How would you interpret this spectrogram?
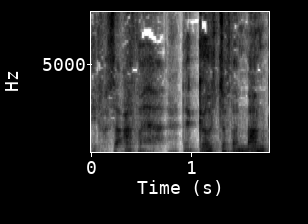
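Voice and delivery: soft, hushed whisper, barely voiced. Still holding the narrator's arm, she tells him who did it, whispered. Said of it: "she whispered".

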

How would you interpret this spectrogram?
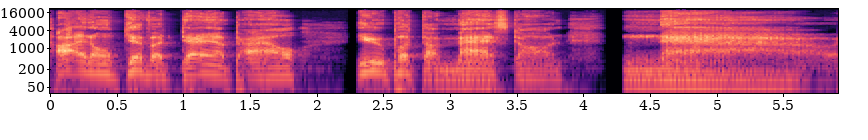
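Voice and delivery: bad, rough, creaky, scraped-out put-on voice. Acting out a scene about a mask, the speaker does a bad Vince impersonation. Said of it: "I'm still terrible at the Vince impersonation".

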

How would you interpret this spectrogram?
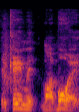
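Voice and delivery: put-on slow, old, working-man construction-worker voice. Retelling what a coworker said: imitating an old construction worker. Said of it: "he talks like, uh, like an old construction worker".

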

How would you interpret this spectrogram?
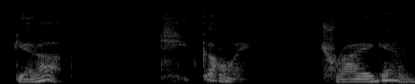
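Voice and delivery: soft, unvoiced whisper.

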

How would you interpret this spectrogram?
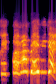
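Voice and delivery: shrill scream pitched very high. A parent retells screaming as someone pulls her kid away: retelling a scream. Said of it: "I'm screaming like".

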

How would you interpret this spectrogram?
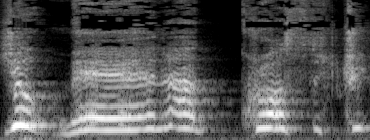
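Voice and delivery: high-pitched put-on caricature. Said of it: "I'm gonna try to attempt the voice".

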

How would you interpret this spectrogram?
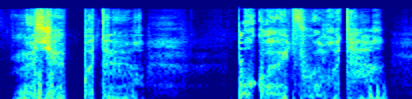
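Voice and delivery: hushed whisper, mostly breath, breath-heavy delivery. Narrating a Harry Potter scene, giving Snape's line in Snape voice. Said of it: "quand je vais faire cette voix, ça va être Rogue".

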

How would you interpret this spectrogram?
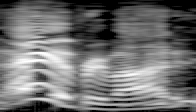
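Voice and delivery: cartoon character voice. As a final joke, greeting everybody in Dr. Nick voice. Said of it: "I'm going to do an impression of the Dr. Nick from The Simpsons".

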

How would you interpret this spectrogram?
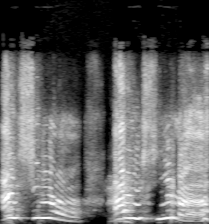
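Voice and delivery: put-on very high, drawn-out, shrieking child's scream. Retelling jumping off the couch as a child: imitating a child screaming. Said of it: "just screaming".

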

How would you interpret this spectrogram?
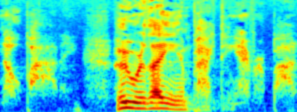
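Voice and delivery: soft, unvoiced whisper.

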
